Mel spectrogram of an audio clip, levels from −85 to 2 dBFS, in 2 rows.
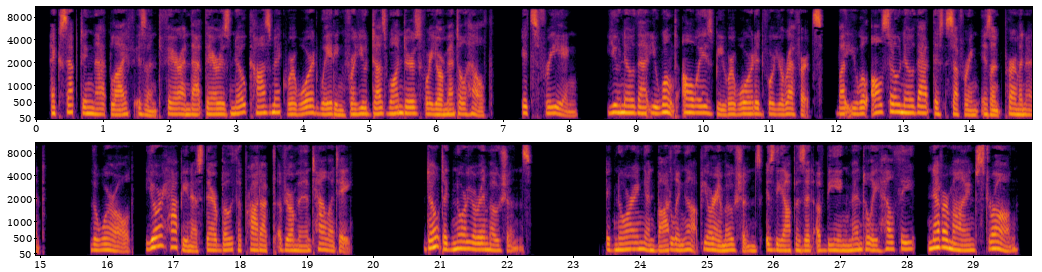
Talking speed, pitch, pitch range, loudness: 150 wpm, 160 Hz, 150-180 Hz, -19 LUFS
